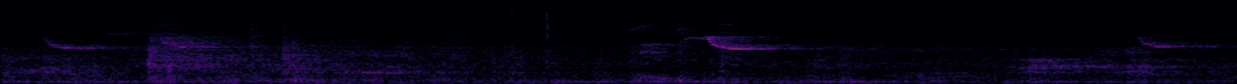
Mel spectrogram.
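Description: A bird calling: short whistled notes that slide down in pitch, three clear ones a few seconds apart, with fainter, higher down-sliding calls between, over faint background noise.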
